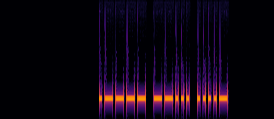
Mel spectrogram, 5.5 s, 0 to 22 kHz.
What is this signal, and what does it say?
Morse code, heard as a keyed tone, about 26 wpm, 700 Hz. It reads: 174
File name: Speed-Racing - Three Letter-Number Combinations - 22wpm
